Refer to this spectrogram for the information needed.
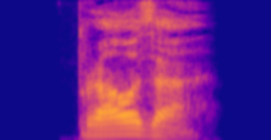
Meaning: A browser program
- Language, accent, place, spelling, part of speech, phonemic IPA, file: German, Germany, Berlin, Browser, noun, /ˈbʁaʊ̯zɐ/, De-Browser.ogg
